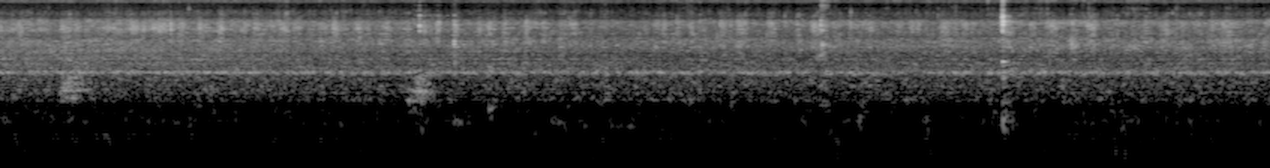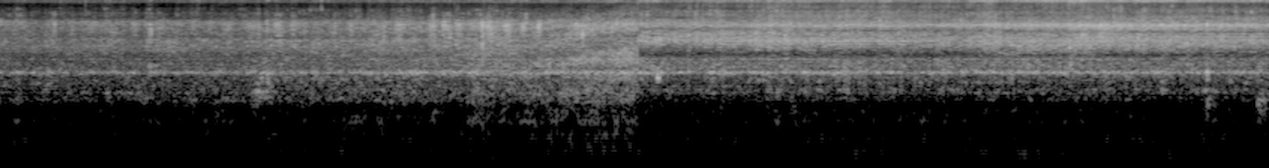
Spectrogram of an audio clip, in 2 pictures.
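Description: Sliced beef and vegetables sizzling on a hot grill pan, with scattered pops and clicks. The sizzle gets louder about three-quarters of the way through, as the food is stirred with chopsticks.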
